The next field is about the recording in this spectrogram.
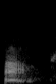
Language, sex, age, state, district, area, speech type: Bodo, male, 18-30, Assam, Kokrajhar, rural, conversation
